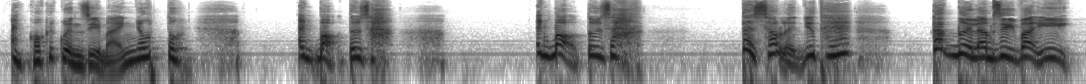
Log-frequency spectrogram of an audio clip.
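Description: A desperate young wife, frightened but defiant, acted out by a male storyteller. Her voice is high and protesting in a dramatic audio story. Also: lively intonation, quick pace, few pauses, darkish tone, husky, dry recording. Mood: panicked protest. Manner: pleading, protesting.

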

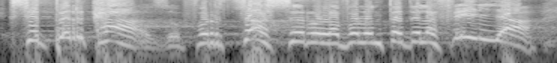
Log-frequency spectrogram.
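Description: A woman acts out a bishop for a satirical stage play, pompous and fawning. The voice sits very high and stretches its words out in ceremonious declamation. Music plays clearly behind it. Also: very animated, big-room sound, heavily acted. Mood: fawning, formal. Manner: drawn-out, declamatory, hesitant deference. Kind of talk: theatrical satire.

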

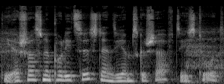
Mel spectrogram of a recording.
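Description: A woman's voice: medium pitch, very fast, creaky, fairly bright tone. A woman playing a tough, sardonic police detective in a naturalistic radio drama, talking in a dry, insistent way. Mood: needling, pressing.

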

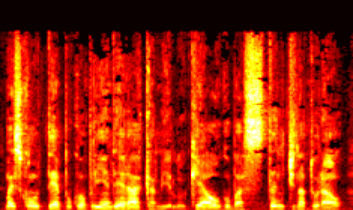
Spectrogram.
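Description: An actor playing a patient, solemn spirit doctor in a radio drama, explaining in a formal, didactic way. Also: male voice, medium pitch, wildly swooping pitch, brisk, a little mellow, husky, full character voice. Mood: instructive.

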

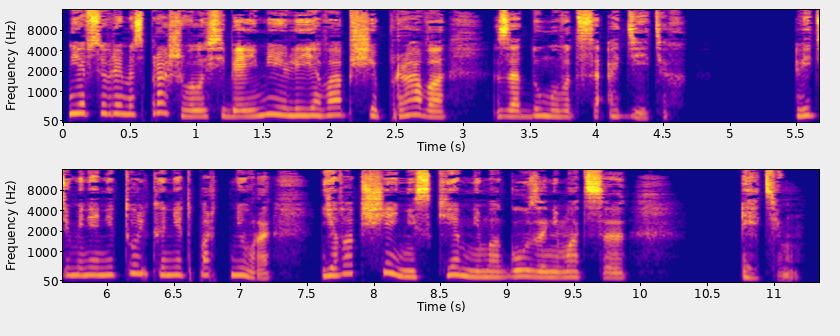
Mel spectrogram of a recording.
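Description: A woman's voice: mid-range voice, moderate pace, darkish tone, no echo, clean studio sound, natural voice. A woman narrator voicing an earnest, troubled woman who speaks confessionally in a novel.

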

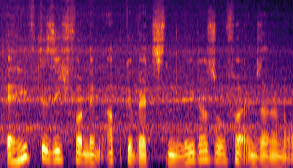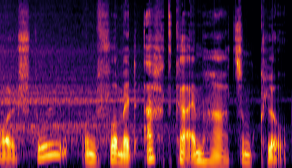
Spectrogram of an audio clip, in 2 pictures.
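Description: A man's voice: lowish voice, very animated, normal speed, background noise. A man reading scripted literary narration as the narrator of an audio drama. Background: music.

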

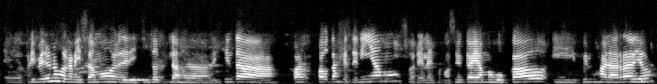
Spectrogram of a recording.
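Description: A woman's voice: a little high, normal speed, few pauses. A young Argentine woman, a student, giving informal explanatory answers in an interview. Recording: dry, slightly dull lo-fi broadcast.

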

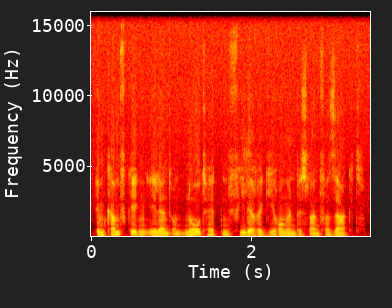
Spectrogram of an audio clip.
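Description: A man reading a scripted radio news and weather bulletin in a sober, measured manner. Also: on the low side, dark tone, breathy edge. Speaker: radio newsreader.

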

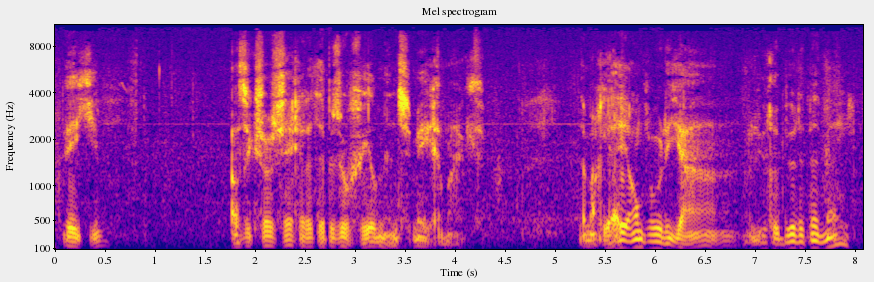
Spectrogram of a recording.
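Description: An actor playing an older father who gently confides his family history to a young woman, in a radio drama. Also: very deep voice, lively intonation, normal speed, creaky, pauses often, slight background noise, full character voice. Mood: gentle, confiding. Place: recorded on location.

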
